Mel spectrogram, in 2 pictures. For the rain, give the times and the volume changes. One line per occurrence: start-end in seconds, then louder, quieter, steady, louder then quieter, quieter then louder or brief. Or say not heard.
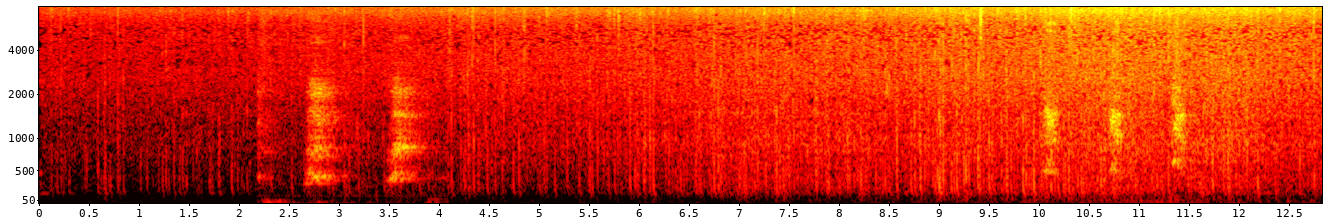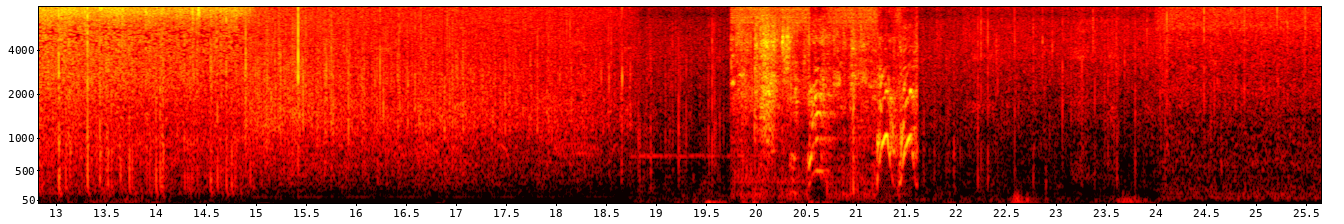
0.0-25.6 louder then quieter.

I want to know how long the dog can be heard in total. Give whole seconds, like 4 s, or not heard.
5 s.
